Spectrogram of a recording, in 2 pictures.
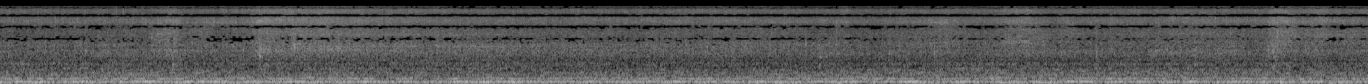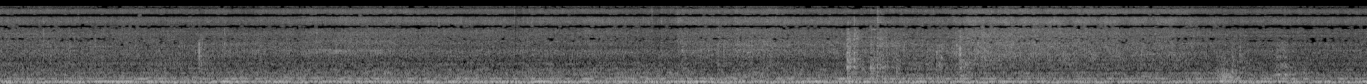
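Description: Fish pieces frying in a pan, sizzling steadily as they crisp, with a few light clicks along the way.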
